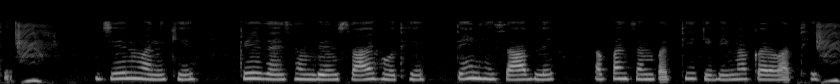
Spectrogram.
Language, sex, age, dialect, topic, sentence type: Chhattisgarhi, female, 18-24, Eastern, banking, statement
